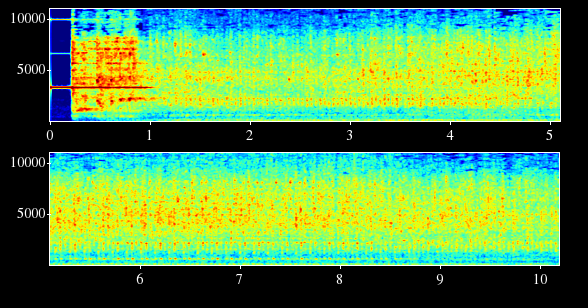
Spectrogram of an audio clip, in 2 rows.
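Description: Yanmar D36 diesel outboard motor starting: it turns over and catches within about a second, then settles into a steady idle. A steady high beep sounds over the start and stops about a second in.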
